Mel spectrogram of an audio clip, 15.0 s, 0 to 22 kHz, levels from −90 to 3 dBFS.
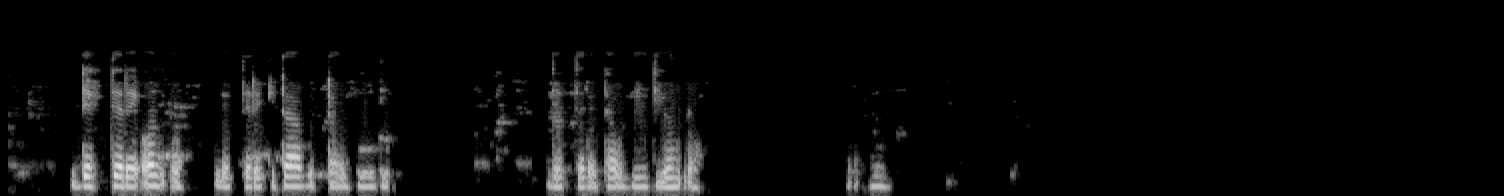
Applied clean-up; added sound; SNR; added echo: none; none; none; none.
